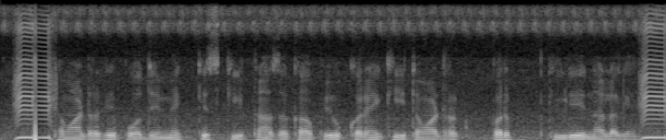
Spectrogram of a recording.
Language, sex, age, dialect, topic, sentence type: Hindi, male, 25-30, Kanauji Braj Bhasha, agriculture, question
